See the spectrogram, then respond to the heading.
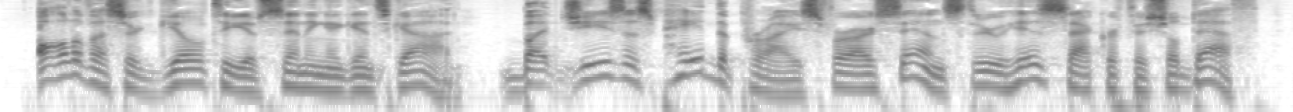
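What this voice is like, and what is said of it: Polished broadcast-style radio voice. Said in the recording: “That guy has a great radio voice.”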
